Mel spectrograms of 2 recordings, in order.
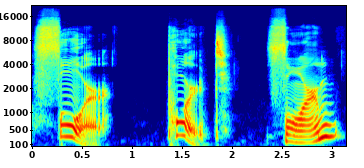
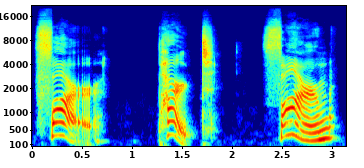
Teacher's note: All the sounds are rolled vowels, which means a vowel sound that ends with an R sound.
